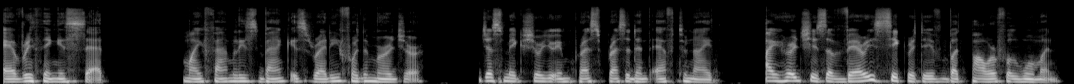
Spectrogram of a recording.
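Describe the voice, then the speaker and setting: Low, smug rich girlfriend, voiced by a woman narrator. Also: fairly even intonation, normal speed, mellow, dry recording, studio quality. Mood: smugly confident. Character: confident, calculating glamorous young rich girlfriend.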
